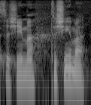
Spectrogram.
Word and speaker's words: Tsushima: Tsushima.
